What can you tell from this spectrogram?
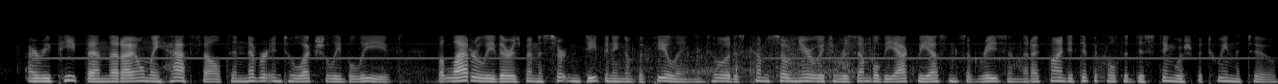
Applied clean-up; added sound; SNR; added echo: none; Wind instrument, woodwind instrument + Skateboard; 17 dB; none.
